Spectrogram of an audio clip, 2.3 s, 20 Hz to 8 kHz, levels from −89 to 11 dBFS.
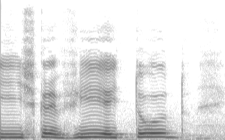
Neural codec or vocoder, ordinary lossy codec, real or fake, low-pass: none; none; real; none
